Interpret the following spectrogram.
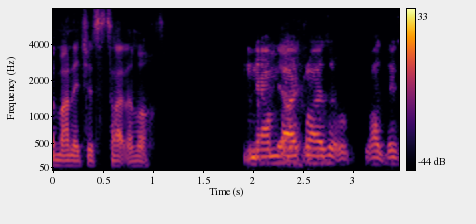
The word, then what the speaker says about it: Nyambe: Nyambe plays is that how you pronounce his name, right? At the right back. Yeah, Nyambe.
